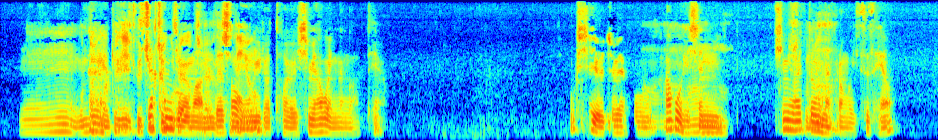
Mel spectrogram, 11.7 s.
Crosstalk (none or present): present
